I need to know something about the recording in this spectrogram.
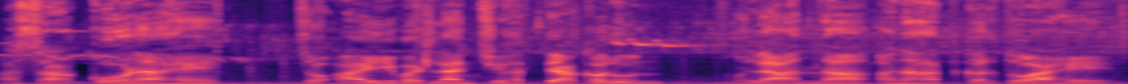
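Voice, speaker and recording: A man voicing a stern lion king in an animated fable, with a commanding manner. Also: on the high side, slow. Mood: worried. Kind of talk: dubbed animated moral fable.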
